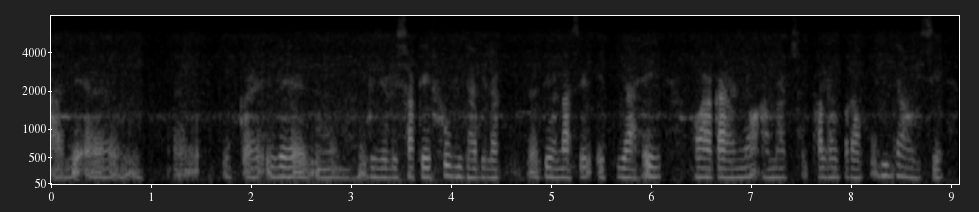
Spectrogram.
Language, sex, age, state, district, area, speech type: Assamese, female, 45-60, Assam, Goalpara, urban, spontaneous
